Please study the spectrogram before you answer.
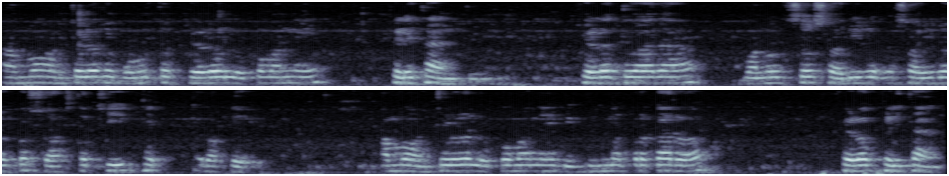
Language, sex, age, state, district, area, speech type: Odia, female, 30-45, Odisha, Sundergarh, urban, spontaneous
